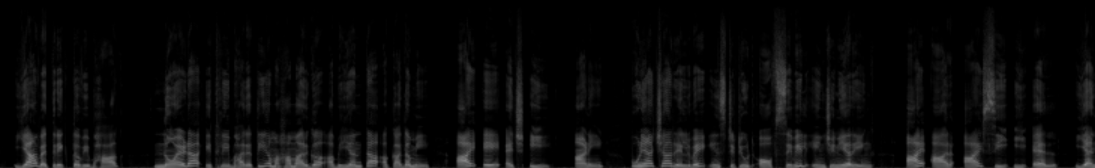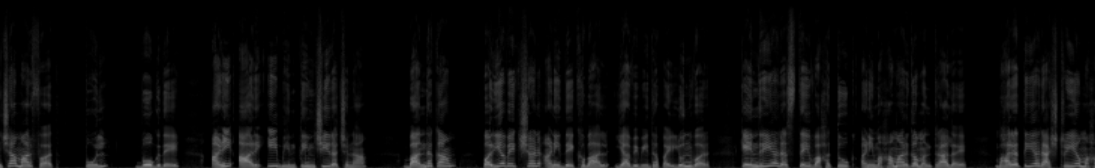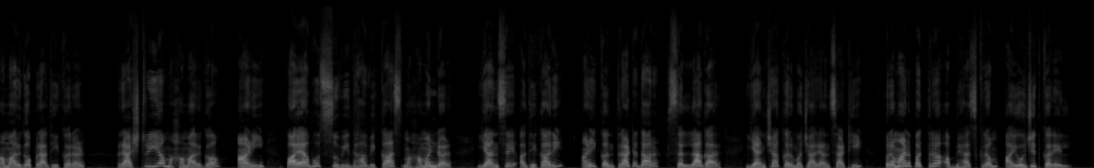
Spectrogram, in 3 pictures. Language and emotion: Marathi, neutral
